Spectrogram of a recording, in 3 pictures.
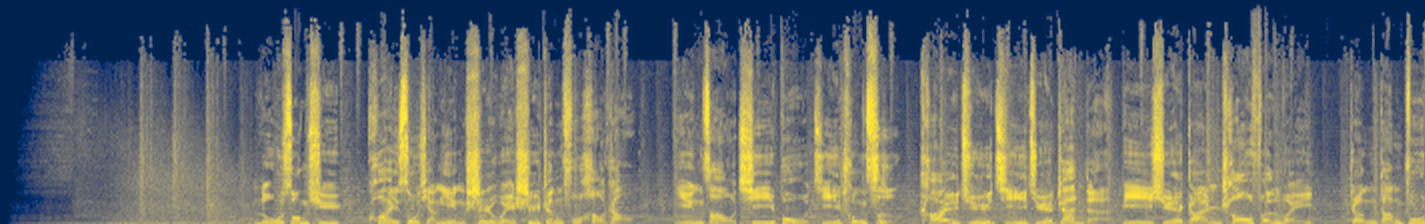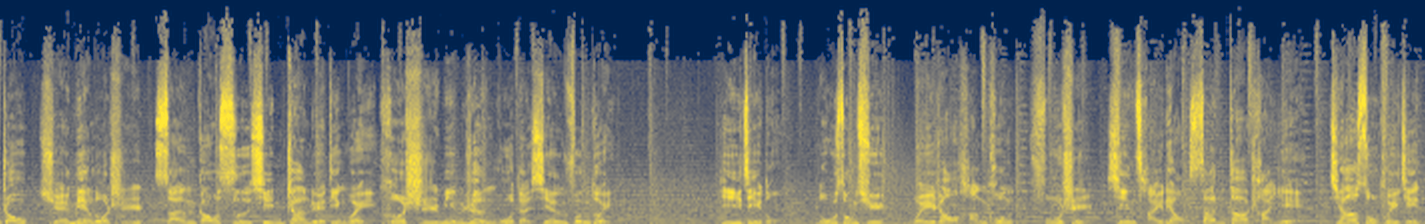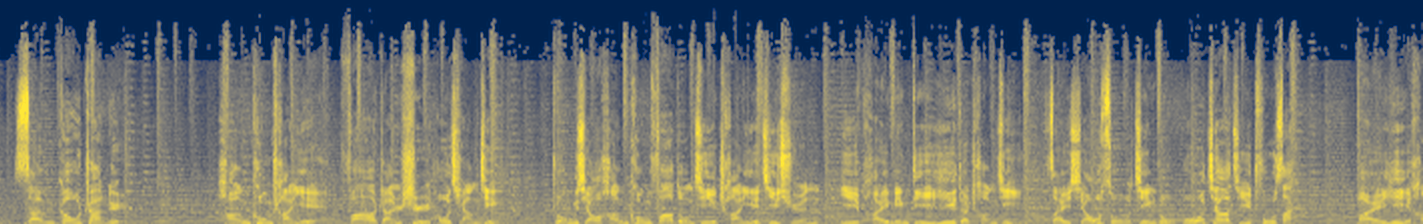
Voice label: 男 宣传片 招商引资宣传片; 芦淞区

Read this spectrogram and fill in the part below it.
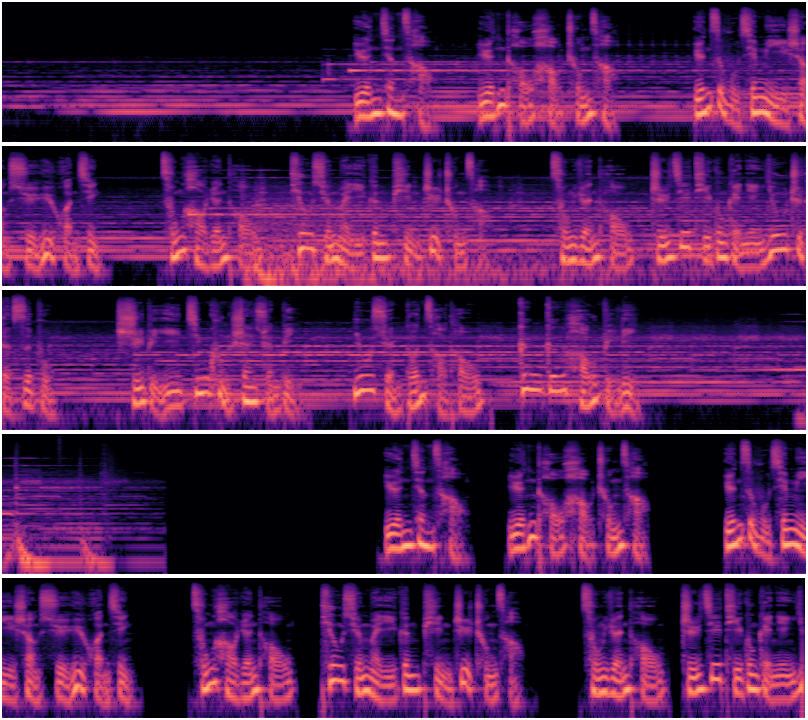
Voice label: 男 TVC宣传片; 源江虫草

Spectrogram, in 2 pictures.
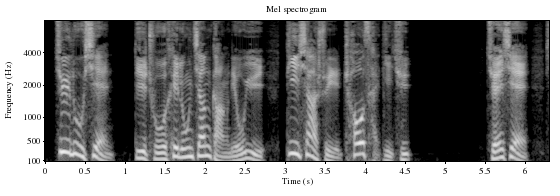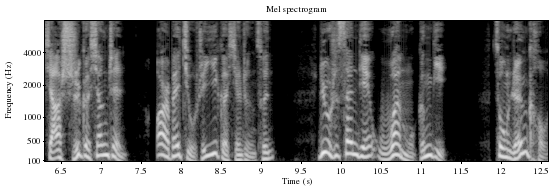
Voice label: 男 解说词; 发展中的巨鹿杂交谷

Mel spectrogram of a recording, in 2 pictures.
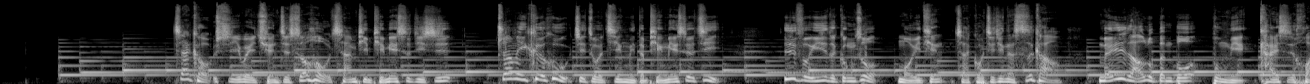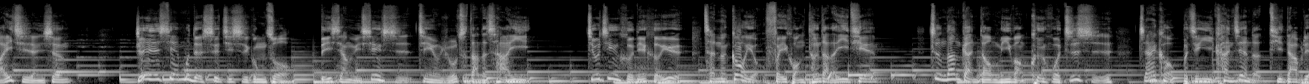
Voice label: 男, 台湾腔, 宣传; TWMEC

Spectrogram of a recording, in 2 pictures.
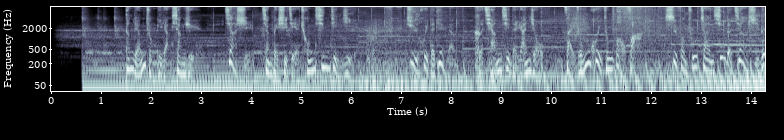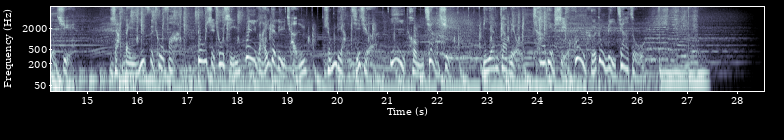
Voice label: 男 广告 宝马BMW混合动力 品牌汽车广告

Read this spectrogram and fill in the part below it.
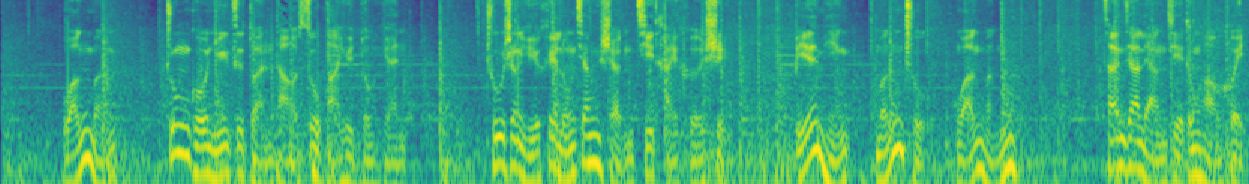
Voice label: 男 纪录片; 凤凰卫视; 濛主驾到

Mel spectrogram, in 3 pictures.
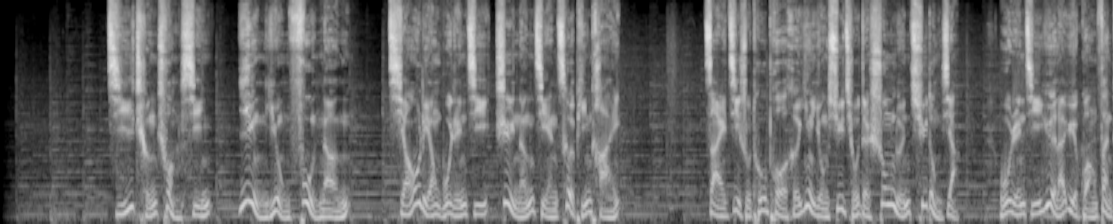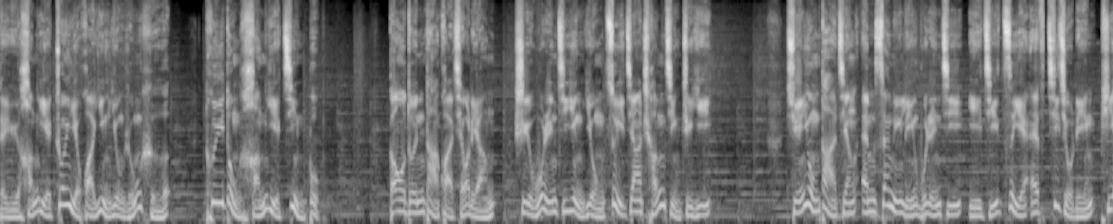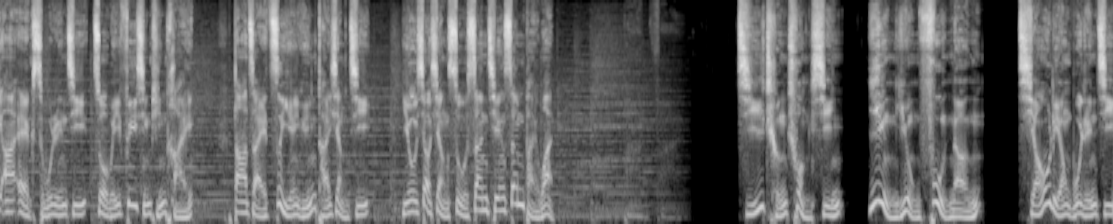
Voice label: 男 工程汇报 无人机

